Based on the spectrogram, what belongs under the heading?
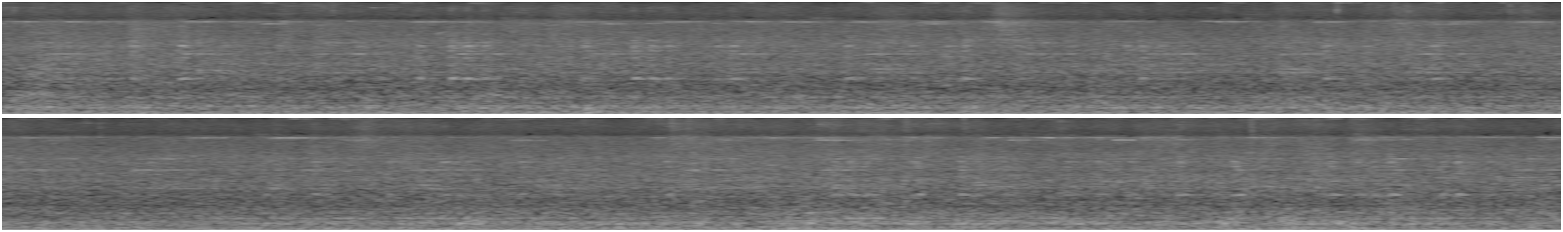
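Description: Steady low rumble of a Tri-Rail commuter train running at speed, heard from inside a passenger coach.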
